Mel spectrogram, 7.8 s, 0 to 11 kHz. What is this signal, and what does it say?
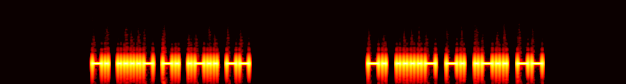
Morse code, heard as a keyed tone, about 29 wpm, 700 Hz. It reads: N4NLM N4NLM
